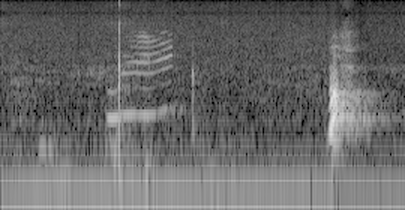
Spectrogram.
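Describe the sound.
A cat's meow, a single faint wavering cry with a slight downward bend, over a low steady hum, followed later by a short, louder burst of noise.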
